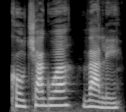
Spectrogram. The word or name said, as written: Colchagua Valley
